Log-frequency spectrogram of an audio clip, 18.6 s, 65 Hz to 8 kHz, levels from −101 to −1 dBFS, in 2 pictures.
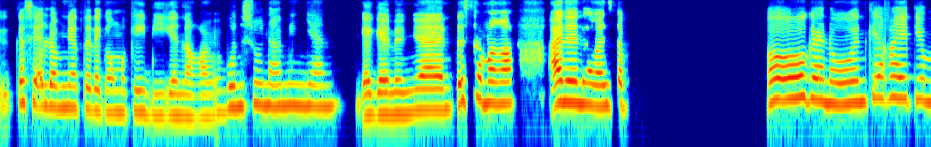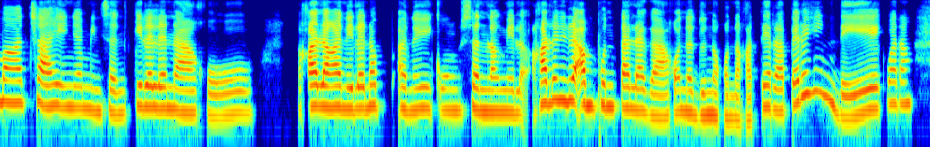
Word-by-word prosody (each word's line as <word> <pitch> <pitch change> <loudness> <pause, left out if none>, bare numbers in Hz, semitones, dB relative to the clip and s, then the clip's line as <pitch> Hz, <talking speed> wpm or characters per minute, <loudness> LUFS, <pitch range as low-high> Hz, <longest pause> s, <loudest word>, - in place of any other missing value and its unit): Kasi 280 0 0
alam 250 -1 0
niya 240 0 -2
talagang 215 -3 -4
magkaibigan 190 -3 -6
lang 175 -1 -5
kami. 180 +3 -7
"Bunso 250 +3 -3
namin 255 0 -3
yan", 245 -1 -5 0.3
gagano'n 195 0 0
yan 220 0 +4
tapos 265 +3 +1
sa 320 -3 +1
mga 275 0 +5 0.4
ano 280 +2 +8
naman, 255 -2 +2
sa 260 -2 -3 1.4
Oo, 310 +3 +7
gano'n. 280 -2 +2
Kaya 325 +2 -2
kahit 320 -2 +1
yung 295 -1 -2
mga 280 -1 +1
tiyahin 250 -3 0
niya 235 - -5
minsan, 210 -3 -6
kilala 240 -1 0
na 210 -3 0
ako. 195 +2 -8 0.5
Akala 245 +1 +5
nga 245 - +5
nila 235 0 0
na 255 +1 -1 0.2
ano 230 -2 -4
eh, 235 - -3
kung 220 -1 -8
san 225 -2 -1
lang 210 0 -2
nila 205 -2 -5
akala 280 +3 +3
nila 295 -1 +3
ampon 255 -1 -2
talaga 215 -7 0
ako 210 +2 -5
na 205 - -2
do'n 190 0 -5
ako 175 -1 -8
nakatira. 215 +8 -4
Pero 280 +6 -1
hindi, 230 - -2
parang 275 0 -5
240 Hz, 170 wpm, -23 LUFS, 205-275 Hz, 1.4 s, ano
